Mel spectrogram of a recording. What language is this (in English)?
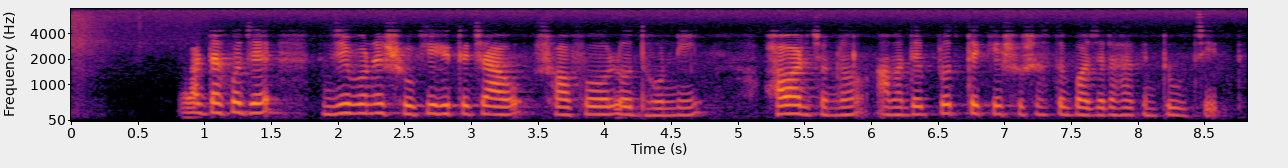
Bangla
